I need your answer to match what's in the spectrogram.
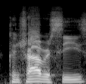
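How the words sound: It is said in a British accent.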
